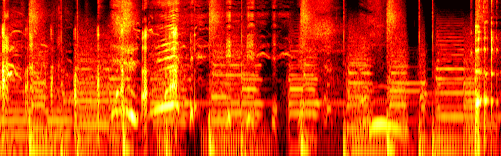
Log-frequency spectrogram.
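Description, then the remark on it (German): A loud, drawn-out burp rumbles, breaking into several voiced, wavering bursts over a few seconds with short gaps between them. “Nach Weihnachten kommt der Rülpser bei.”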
